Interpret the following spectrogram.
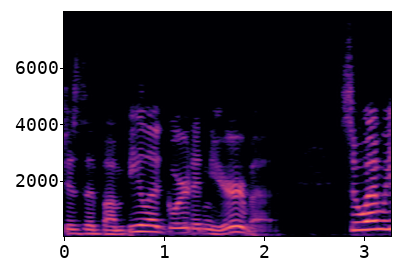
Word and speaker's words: yerba: Yerba, pronounced yerba, is the Castellano word for herb.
